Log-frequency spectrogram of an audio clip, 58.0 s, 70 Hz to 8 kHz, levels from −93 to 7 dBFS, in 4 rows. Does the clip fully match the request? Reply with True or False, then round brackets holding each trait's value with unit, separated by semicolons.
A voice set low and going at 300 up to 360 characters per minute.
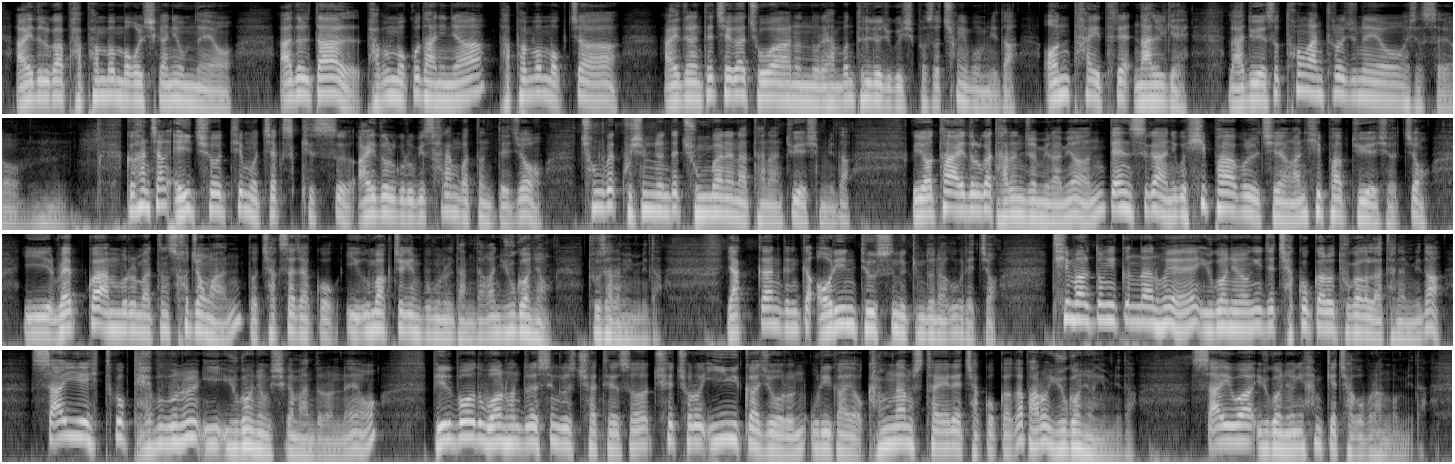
True (130 Hz; 315 characters per minute)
